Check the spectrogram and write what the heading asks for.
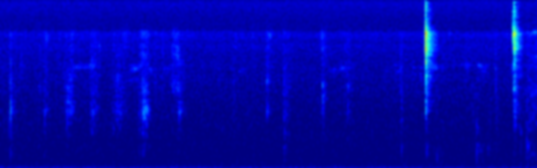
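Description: Near silence: room tone with a low steady hum and a few faint, sharp clicks, the clearest about six and a half seconds in.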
